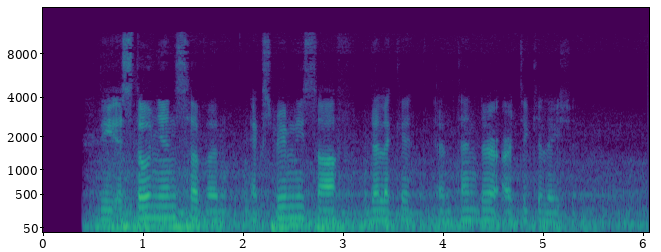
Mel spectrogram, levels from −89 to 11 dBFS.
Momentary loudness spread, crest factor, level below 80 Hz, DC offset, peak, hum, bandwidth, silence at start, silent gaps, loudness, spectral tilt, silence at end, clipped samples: 15 LU; 18 dB; -36 dBFS; under 0.1%; -12 dBFS; none; 11.5 kHz; 0.4 s; none; -32 LUFS; -6.5 dB/octave; 0 s; under 0.1%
